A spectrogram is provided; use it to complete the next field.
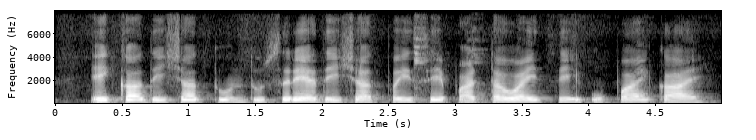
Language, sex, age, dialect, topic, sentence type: Marathi, male, 18-24, Southern Konkan, banking, question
